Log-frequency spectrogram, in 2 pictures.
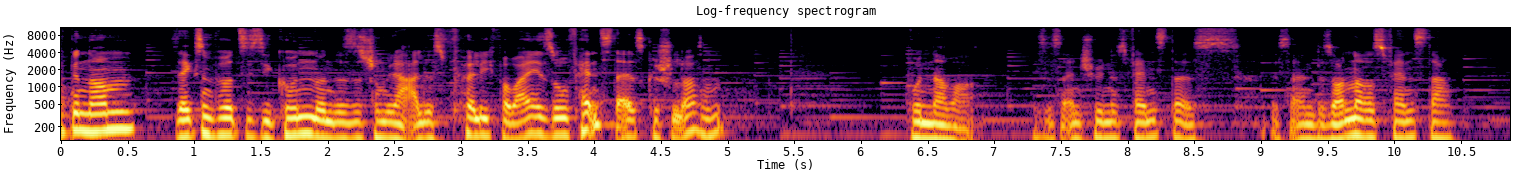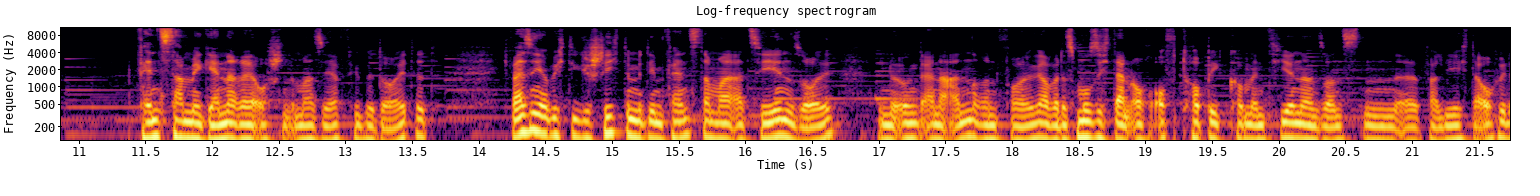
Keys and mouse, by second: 0.1-1.7 middle drag, 1.7 f, 1.9 a, 2.4-3.9 middle drag, 3.3 ctrl+Tab, 4.4 middle click, 5.1 middle click, 6.4 e, 7.3 KP_1, 8.0 s, 11.8-12.8 middle drag, 12.8 e, 15.1 click, 15.4 middle click, 16.5-18.4 drag, 16.5 right click, 20.1 a, 20.4-21.7 middle drag.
